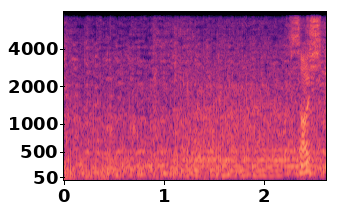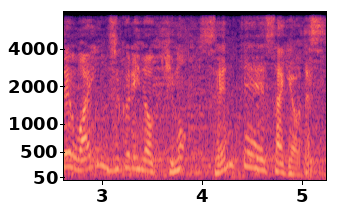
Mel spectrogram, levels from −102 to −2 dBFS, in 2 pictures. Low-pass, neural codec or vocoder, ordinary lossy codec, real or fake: 7.2 kHz; vocoder, 22.05 kHz, 80 mel bands, WaveNeXt; none; fake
